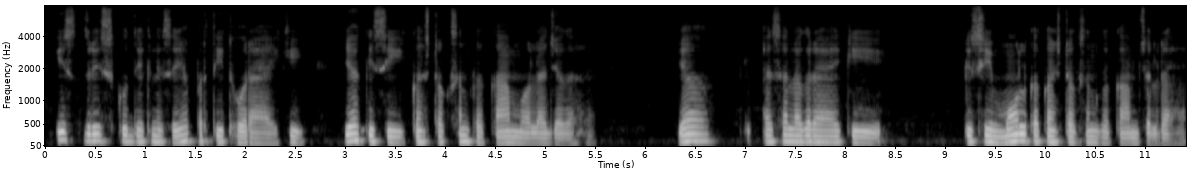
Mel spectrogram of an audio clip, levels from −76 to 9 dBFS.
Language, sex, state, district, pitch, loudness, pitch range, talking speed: Hindi, male, Bihar, Jahanabad, 130 Hz, -18 LUFS, 115-140 Hz, 190 wpm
